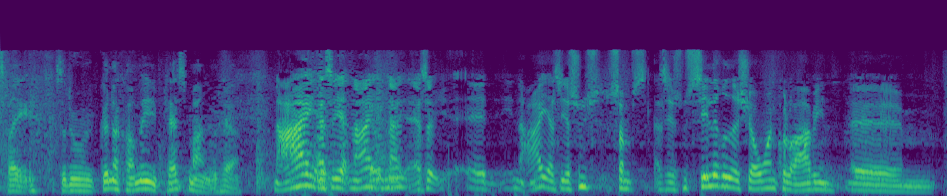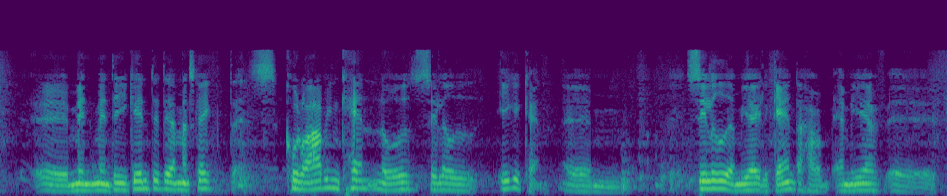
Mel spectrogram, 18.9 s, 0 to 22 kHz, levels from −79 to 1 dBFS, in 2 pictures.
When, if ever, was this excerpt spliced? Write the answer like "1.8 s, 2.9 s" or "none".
none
